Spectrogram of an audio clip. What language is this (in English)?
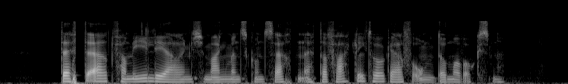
Norwegian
